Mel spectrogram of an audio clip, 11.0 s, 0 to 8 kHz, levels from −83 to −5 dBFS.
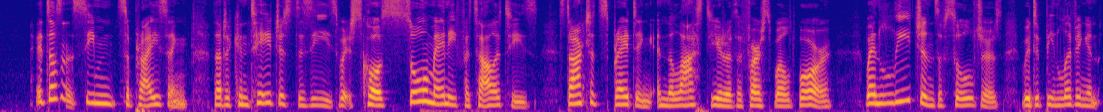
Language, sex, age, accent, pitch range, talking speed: English, female, 40-59, British, 175-230 Hz, 180 wpm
